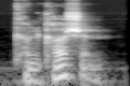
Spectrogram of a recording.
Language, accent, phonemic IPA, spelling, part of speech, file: English, US, /kəŋkˈəʃɪn/, concussion, noun, En-us-concussion.ogg
- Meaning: 1. A violent collision or shock 2. An injury to part of the body, most especially the brain, caused by a violent blow, followed by loss of function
